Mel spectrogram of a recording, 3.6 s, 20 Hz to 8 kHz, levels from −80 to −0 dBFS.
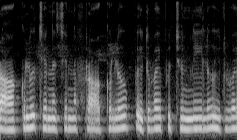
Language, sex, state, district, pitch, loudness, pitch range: Telugu, female, Andhra Pradesh, Sri Satya Sai, 185 Hz, -20 LUFS, 180-190 Hz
